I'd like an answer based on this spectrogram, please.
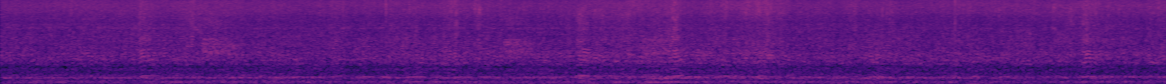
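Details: Bees swarming out of their hive create a thick, constant hum, stacked low droning tones wavering gently as many insects fly together, with occasional nearer wingbeats rising above the steady mass of sound.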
